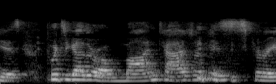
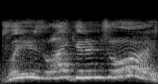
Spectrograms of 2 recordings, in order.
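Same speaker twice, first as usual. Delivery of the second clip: hyped-up plea; 9 semitones higher, 7 dB louder, slower than usual. Acted. Mock announcer sign-off.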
